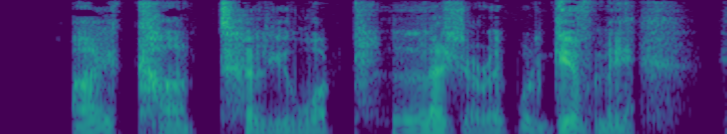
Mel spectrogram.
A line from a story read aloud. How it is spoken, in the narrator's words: he said through gritted teeth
